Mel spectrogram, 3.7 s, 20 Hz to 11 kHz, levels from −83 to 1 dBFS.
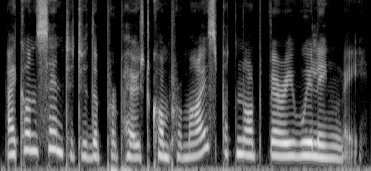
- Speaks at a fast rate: No, average, 145 wpm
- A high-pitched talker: Yes, high, 235 Hz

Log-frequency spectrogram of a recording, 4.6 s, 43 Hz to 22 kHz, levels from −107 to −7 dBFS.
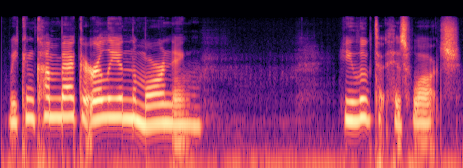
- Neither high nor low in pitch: No, very high, 250 Hz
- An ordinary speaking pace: Yes, average, 170 wpm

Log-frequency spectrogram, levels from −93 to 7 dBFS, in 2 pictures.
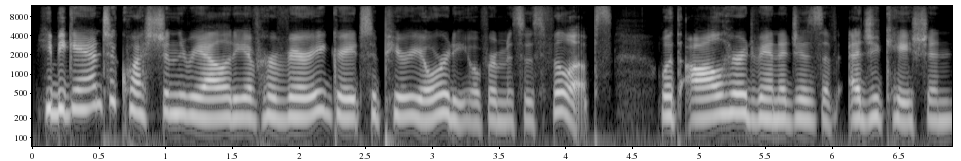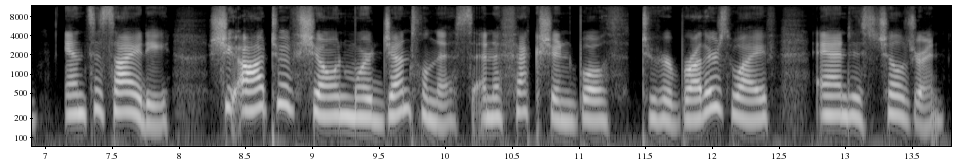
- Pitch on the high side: Yes, high, 215 Hz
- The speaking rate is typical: Yes, average, 170 wpm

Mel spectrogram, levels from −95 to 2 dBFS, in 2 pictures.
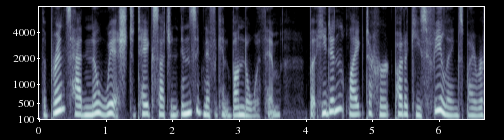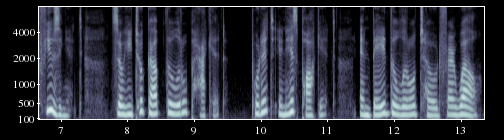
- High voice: Yes, high, 220 Hz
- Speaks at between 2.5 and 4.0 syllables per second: No, 5.2 syllables/s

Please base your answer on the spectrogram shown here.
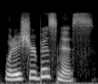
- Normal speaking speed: No, fast, 245 wpm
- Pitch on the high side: Yes, very high, 255 Hz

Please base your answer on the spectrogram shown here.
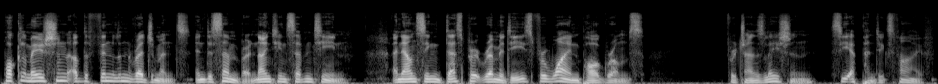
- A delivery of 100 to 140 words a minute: Yes, slow, 135 wpm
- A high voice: No, low, 110 Hz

